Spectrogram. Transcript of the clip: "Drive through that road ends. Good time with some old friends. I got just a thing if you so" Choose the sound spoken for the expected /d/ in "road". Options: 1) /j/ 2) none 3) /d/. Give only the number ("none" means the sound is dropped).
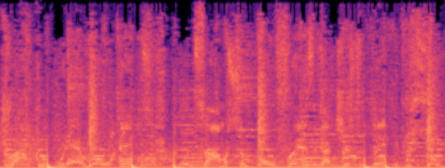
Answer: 2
